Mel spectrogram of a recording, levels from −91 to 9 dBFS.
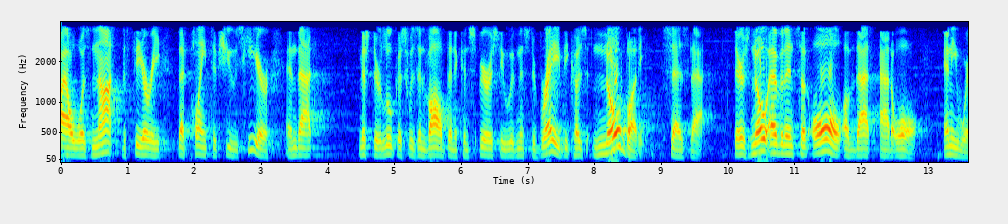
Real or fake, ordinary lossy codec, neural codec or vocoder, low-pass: real; MP3, 32 kbps; none; 3.6 kHz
